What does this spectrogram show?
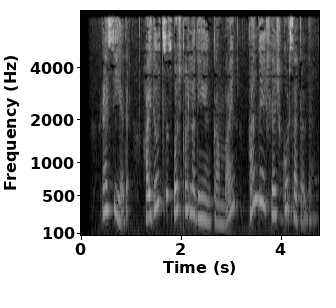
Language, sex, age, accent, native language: Uzbek, female, 19-29, Farg'ona, Uzbek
